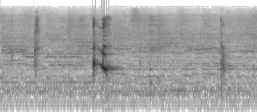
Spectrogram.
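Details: Happy baby making happy noises while hiccuping: soft, abrupt catches at irregular intervals with faint music behind; hiccups.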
